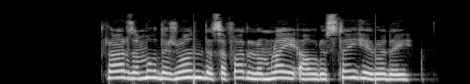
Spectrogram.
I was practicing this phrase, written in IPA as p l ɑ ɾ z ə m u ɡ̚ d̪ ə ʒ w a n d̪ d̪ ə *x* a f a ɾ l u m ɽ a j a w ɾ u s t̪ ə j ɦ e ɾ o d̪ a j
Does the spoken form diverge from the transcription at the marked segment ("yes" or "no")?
yes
